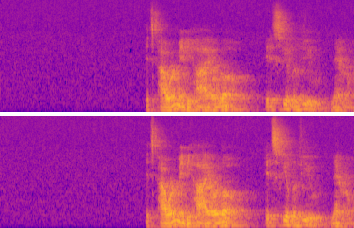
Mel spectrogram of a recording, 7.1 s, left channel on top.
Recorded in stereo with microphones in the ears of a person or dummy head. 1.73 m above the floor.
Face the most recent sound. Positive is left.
turn(degrees=-55)  # may be behind; listen again after turning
